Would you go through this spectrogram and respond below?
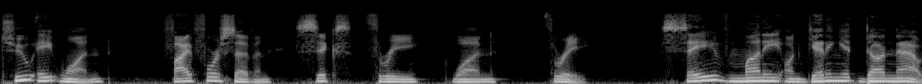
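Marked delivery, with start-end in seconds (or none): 0.0-5.9 slowed-down, slow pace. Repeating the roofing company's phone number a second time, said slowly. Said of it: "I'll say it again slowly".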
